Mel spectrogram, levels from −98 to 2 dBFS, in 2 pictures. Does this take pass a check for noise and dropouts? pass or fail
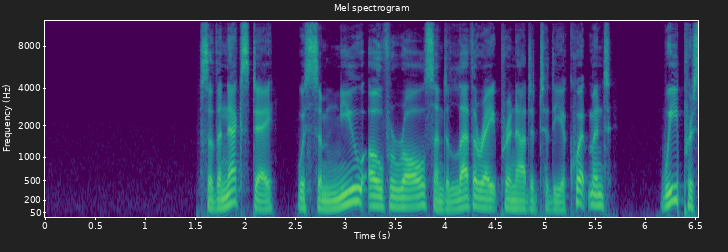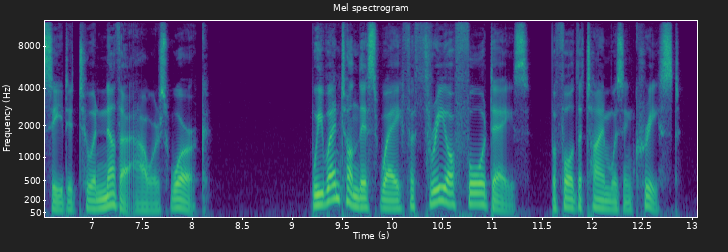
pass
